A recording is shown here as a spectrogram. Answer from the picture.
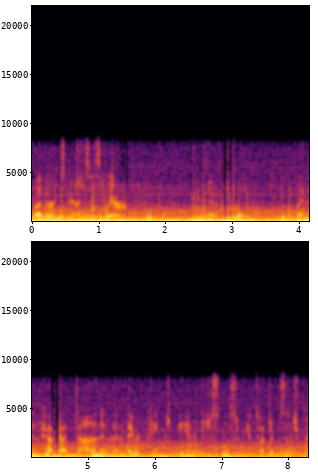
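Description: People talking inside a moving car, over the steady low rumble of road and engine noise in the cabin.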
